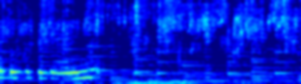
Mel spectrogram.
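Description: Hands rinsed under running tap water, a steady splashing wash filling the short stretch, with a voice talking over it.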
